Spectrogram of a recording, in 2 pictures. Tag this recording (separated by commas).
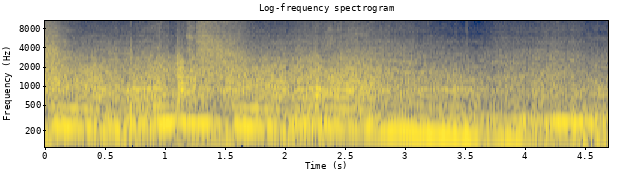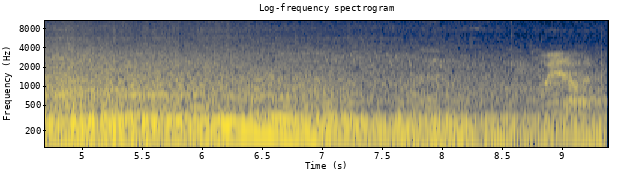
outside, urban or man-made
